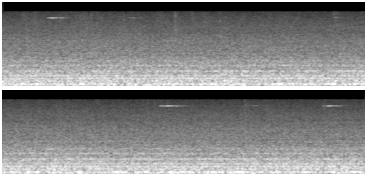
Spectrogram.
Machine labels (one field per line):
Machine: fan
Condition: normal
